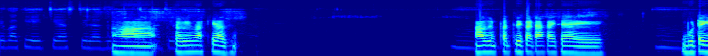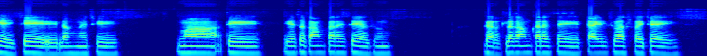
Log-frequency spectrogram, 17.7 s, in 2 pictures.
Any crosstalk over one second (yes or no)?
no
